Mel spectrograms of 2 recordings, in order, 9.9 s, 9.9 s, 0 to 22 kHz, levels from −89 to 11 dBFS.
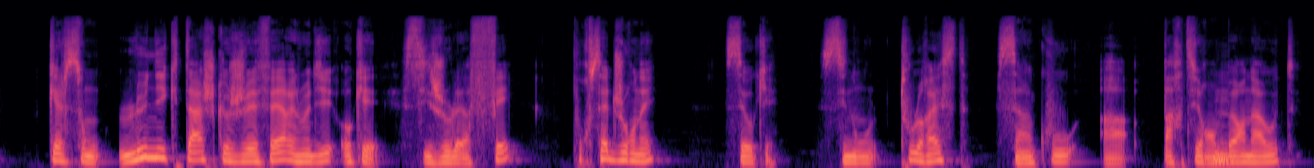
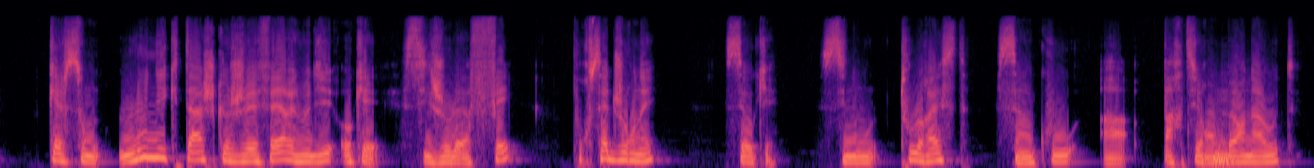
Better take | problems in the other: first | distortion; slight; 10% of the sound clipped

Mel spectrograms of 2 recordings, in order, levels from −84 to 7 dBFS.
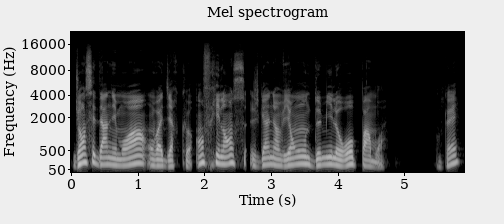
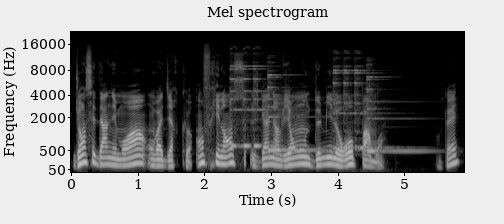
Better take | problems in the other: first | doorbell; noticeable; from 2.5 to 5.5 s; peak 6 dB below the speech

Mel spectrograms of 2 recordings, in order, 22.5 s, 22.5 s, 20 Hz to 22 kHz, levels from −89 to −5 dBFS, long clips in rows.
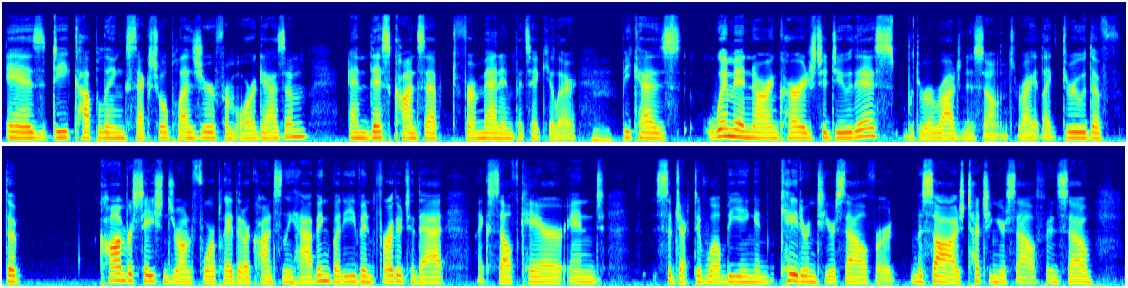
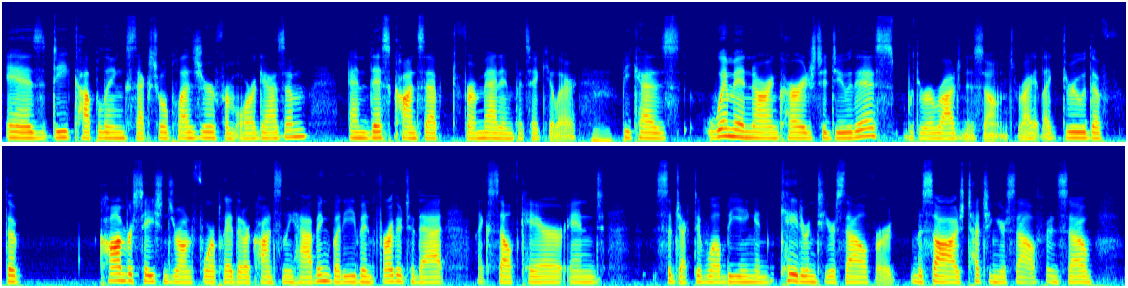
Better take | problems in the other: first | muffled; very; fading above 2.5 kHz

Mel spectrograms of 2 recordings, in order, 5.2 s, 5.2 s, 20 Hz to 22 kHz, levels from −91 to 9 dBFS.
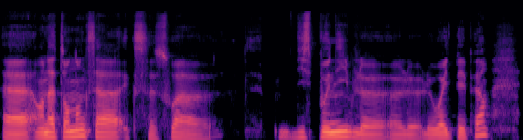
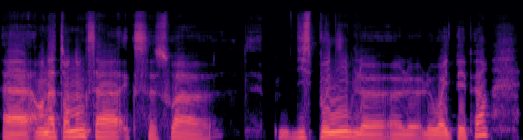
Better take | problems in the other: first | distortion; slight; 10 dB below the speech

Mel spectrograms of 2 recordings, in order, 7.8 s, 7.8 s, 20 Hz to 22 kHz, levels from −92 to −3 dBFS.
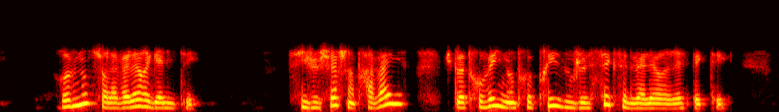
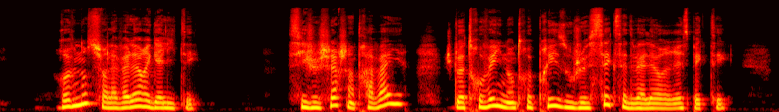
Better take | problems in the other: second | phone-call audio; nothing above 3.5 kHz

